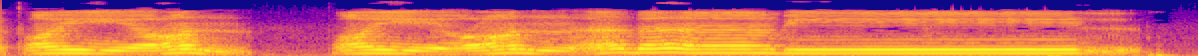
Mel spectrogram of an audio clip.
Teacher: تنوین کے بعد حروف حلقی میں سے حمزہ ہے، آپ نے یہاں پہ اظہار کرنا ہے، جلدی پڑھیں گے.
